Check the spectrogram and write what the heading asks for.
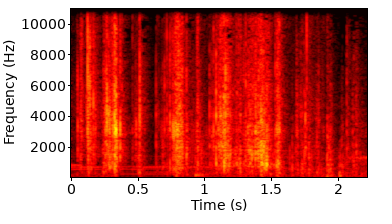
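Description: Foil Pokémon TCG booster pack wrapper being torn open by hand, crinkling in a quick run of short crackles.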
